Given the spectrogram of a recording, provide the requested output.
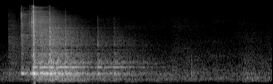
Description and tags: the characteristic noise made closing an iron gate (Spanish 'cancela') of the kind commonly found in old, traditional houses in Seville. Usually this gate leads to a small courtyard under cover. Sony PCM M10 internal mics
city, seville, door, gate, spain, field-recording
